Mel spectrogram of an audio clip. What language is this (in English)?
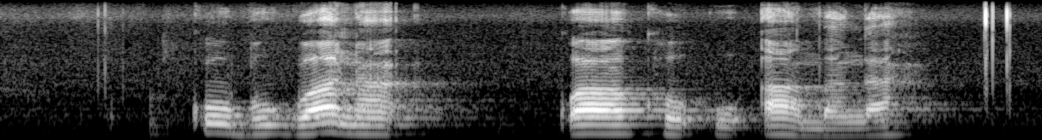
Venda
